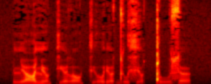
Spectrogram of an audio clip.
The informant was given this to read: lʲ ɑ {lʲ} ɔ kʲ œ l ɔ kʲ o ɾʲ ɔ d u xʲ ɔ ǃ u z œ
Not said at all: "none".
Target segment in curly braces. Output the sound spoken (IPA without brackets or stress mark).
lʲ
